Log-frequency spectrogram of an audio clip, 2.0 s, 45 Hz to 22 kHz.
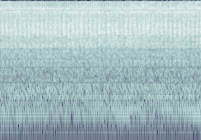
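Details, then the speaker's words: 1950 Johnson TN-28 5 hp outboard after restoration, bayou test run: steady, even two-stroke putter at low speed with no misses or knocks; runs smoothly and healthy. "johnson five horsepower taking it for a test run she runs pretty good let's see what she can do not bad very nice"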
